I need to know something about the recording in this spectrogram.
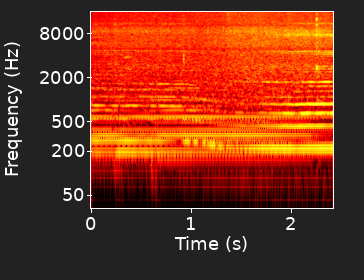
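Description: Instrumental passage of live acoustic music: acoustic guitar with a bowed cello holding long notes that change pitch a few times.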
